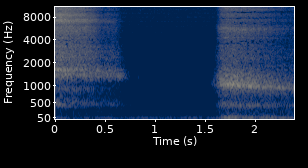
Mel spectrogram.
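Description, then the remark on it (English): A deep breath is drawn in audibly, followed by a pause and then a long, forceful exhale, with no talking. “I'm not going to go into all those right now because I've already gone long enough, but just breathe deep and breathe.”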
